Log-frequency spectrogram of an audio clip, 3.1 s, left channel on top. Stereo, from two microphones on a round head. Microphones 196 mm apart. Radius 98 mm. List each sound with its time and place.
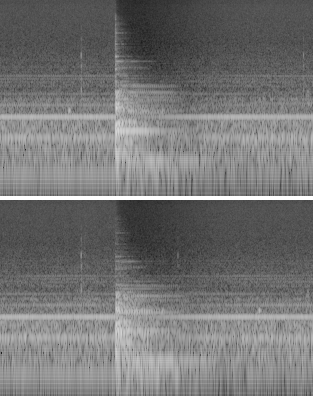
1.2 s a piano: 50° left (ahead or behind), 1.3 m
